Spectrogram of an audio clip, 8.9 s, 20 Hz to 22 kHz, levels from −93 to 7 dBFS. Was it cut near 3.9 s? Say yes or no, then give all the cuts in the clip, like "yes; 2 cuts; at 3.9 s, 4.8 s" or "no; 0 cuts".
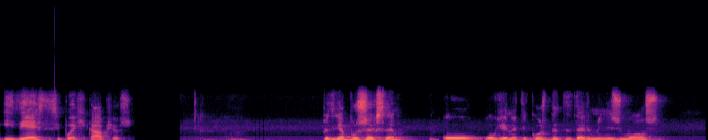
no; 1 cut; at 5.5 s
